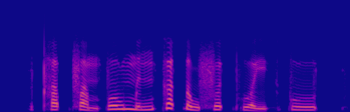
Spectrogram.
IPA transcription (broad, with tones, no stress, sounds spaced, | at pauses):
t̪ʰ ɐ˨˥ p̚ f ɐ˨˩ m p o˧ w m ɪ˨˧ ŋ k ɐ˥ t̚ ɐ˨ w f ɵ˧ t̚ kʷ ɐ˨˩ j | k uː˨ t̚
